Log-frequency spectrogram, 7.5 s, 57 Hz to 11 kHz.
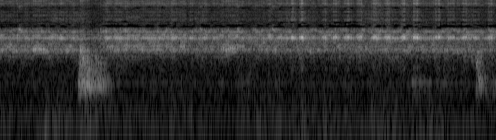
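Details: African wild dogs (painted dogs), a pack released by researchers on April 5, 2008, on their first visit to Pete's Pond: two short, harsh yelp-like bursts, one early and one at the end, over a steady chorus of insects and birds.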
